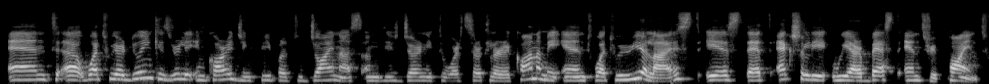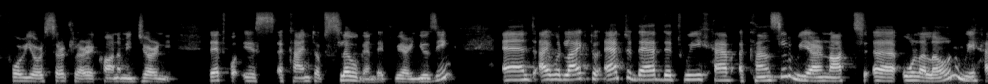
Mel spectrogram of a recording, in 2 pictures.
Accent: Ljubljana, Central Slovenia, Slovenia; Oh, this time I'm by chance in my hometown, Ljubljana, Slovenia, just back from Norway, heading to North Macedonia tomorrow.

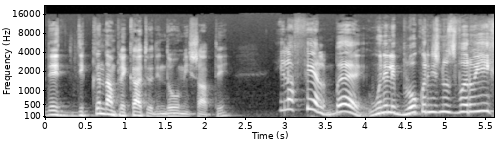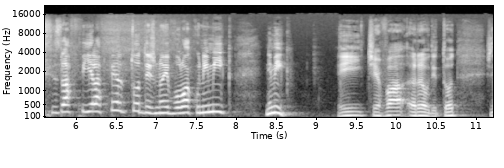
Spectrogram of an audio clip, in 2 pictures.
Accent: Iași, Iași County, Romania

